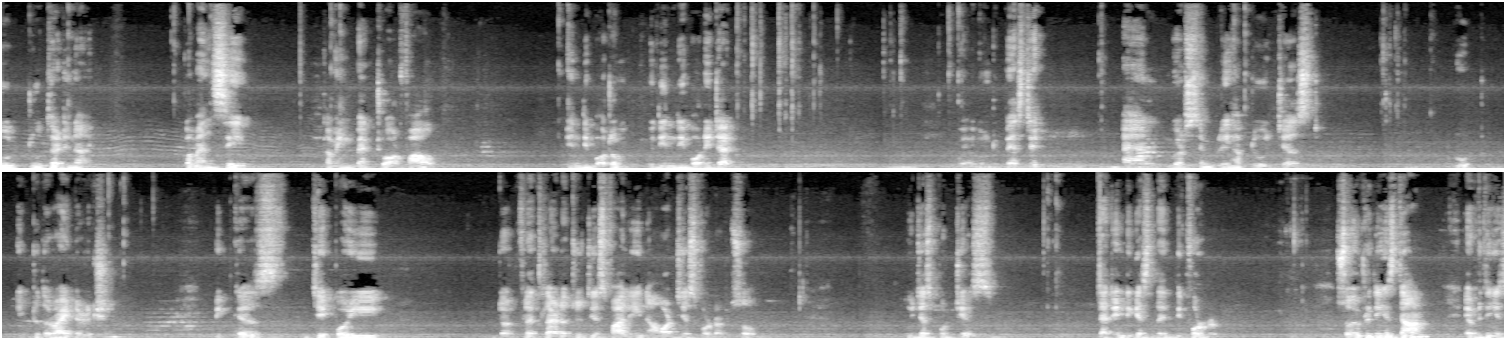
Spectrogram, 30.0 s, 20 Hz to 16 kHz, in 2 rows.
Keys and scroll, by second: 1.7 super+c, 9.2 v, 15.7-16.6 typing.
